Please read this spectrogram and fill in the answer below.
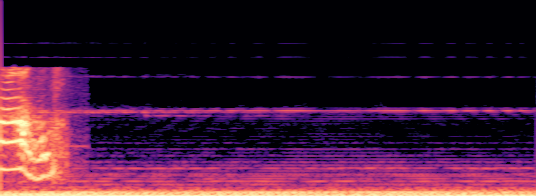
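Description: A domestic cat's meow, tailing off with a falling pitch in the first half second, followed by a steady low hum with a faint high held tone.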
